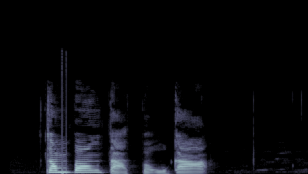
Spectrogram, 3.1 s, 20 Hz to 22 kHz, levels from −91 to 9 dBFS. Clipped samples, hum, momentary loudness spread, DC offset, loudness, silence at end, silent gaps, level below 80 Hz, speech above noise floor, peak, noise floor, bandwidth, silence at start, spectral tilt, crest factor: under 0.1%; none; 15 LU; under 0.1%; -24 LUFS; 1.05 s; none; -64 dBFS; 47 dB; -4 dBFS; -71 dBFS; 11 kHz; 0.45 s; -5 dB/octave; 22 dB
